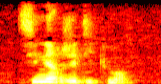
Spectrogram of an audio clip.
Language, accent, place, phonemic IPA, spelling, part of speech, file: French, France, Lyon, /si.nɛʁ.ʒe.tik.mɑ̃/, synergétiquement, adverb, LL-Q150 (fra)-synergétiquement.wav
- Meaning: synergetically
